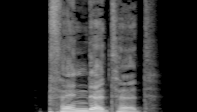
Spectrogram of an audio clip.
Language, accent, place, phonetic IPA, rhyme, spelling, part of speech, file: German, Germany, Berlin, [ˈp͡fɛndətət], -ɛndətət, pfändetet, verb, De-pfändetet.ogg
- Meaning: inflection of pfänden: 1. second-person plural preterite 2. second-person plural subjunctive II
